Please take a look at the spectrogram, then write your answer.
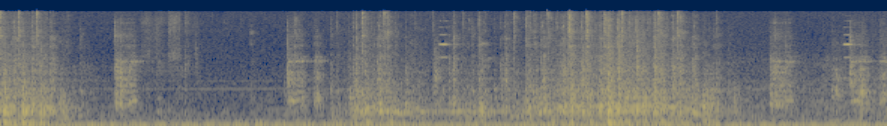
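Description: A sewing machine stitches a bag in a loud, steady mechanical whir with short pauses and restarts, close by, with no voices.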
